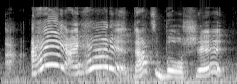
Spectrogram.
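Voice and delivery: very high, indignant squawk; indignant protest. Real, not acted. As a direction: protest shrilly at the game cheating you. Protests a failure in game.

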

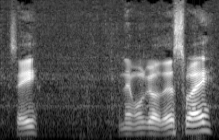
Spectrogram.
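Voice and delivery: usual speaking voice

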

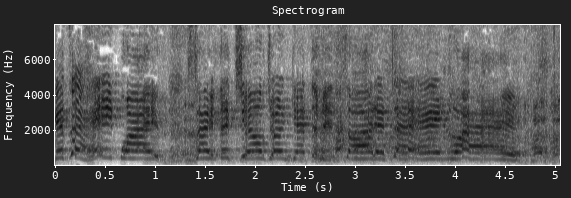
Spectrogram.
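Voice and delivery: high, fretful mock panic; mock panicking Brits. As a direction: play a Londoner flapping about the heat. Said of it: "Everyone's like".

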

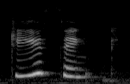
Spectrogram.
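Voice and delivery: high, slow tentative question; hesitant, breaking off. Acted. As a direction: timidly start asking, then break off. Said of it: "then his voice broke off".

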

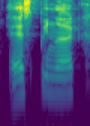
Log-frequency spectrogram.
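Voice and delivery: espinac said with a hard K ending; spinach pronunciation shown. Shown as a demonstration. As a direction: say espinac ending on a crisp K sound. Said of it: "que es normalmente la C y la H, en inglés es una K".

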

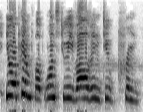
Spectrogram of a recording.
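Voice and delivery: ordinary talk

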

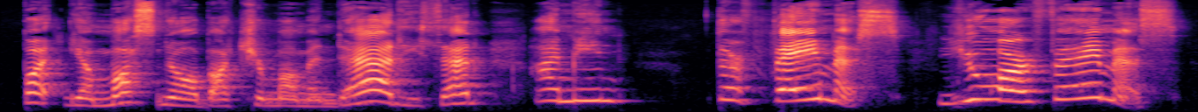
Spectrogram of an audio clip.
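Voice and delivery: stunned disbelief; astonished Hagrid. A narrator's reading. Hagrid amazed Harry doesn't know his fame.

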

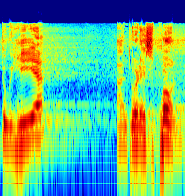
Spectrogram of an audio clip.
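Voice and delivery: ordinary delivery

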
